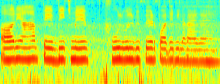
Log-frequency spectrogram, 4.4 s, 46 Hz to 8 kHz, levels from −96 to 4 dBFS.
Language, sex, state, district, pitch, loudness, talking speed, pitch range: Hindi, female, Maharashtra, Chandrapur, 205 Hz, -14 LUFS, 190 wpm, 200-210 Hz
